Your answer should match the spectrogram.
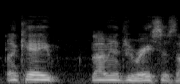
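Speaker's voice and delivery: usual speaking voice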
